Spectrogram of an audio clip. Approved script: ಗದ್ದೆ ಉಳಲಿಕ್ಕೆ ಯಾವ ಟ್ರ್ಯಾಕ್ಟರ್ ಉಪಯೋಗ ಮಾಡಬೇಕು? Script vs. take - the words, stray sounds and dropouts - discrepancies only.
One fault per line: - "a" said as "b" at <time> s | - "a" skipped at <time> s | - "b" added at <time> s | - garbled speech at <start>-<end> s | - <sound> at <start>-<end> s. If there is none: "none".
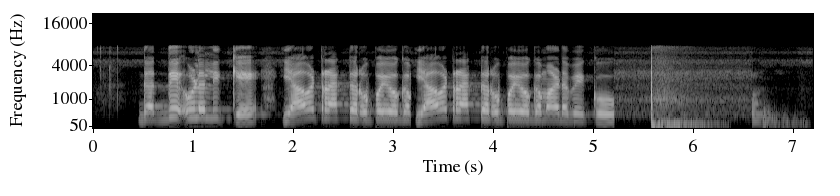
- "ಯಾವ ಟ್ರ್ಯಾಕ್ಟರ್ ಉಪಯೋಗ" added at 3.2 s
- thud at 5.6-6.4 s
